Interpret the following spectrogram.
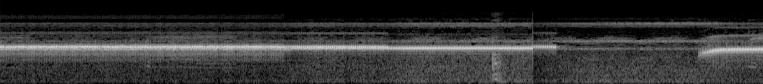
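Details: Southern toads calling at two small ponds dug as toad habitat, wet night after a June 2014 thunderstorm; a level buzzing trill runs over five seconds, stops, and after a quiet gap a new trill starts near seven seconds.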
